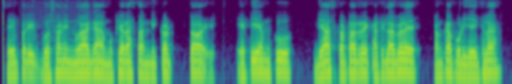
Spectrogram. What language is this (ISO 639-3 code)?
ori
